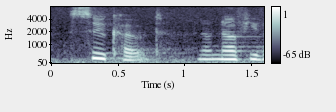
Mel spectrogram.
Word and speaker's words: Sukkot: about this story so the party is called Sukkot I don't know if you've ever heard the word before but now you'll know to look for it it's not spelled that way but the pronunciation is Sukkot and it means the festival of booths and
